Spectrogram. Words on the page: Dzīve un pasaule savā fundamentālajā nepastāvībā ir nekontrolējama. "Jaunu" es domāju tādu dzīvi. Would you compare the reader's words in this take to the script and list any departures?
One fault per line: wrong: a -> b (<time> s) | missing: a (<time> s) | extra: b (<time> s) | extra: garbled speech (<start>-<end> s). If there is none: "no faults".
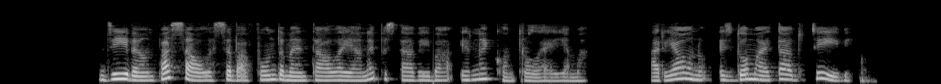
extra: Ar (6.6 s)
